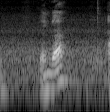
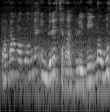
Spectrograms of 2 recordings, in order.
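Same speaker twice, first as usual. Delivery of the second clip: higher, mock child's nagging voice; child scolding mum; 8 semitones higher than usual. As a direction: play the daughter teasing her mother. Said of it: "Anakku gini". (menirukan suara anak yang menegur ibunya)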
